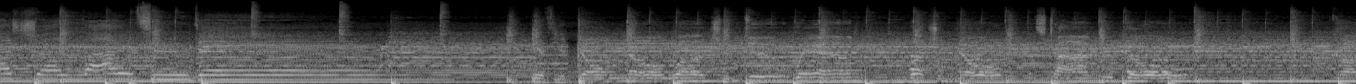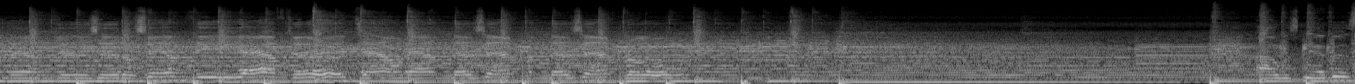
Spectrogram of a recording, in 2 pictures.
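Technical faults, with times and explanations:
Throughout: DECT cordless phone buzz, a thin steady 100 Hz buzz with many harmonics, about 15 dB below the audio, from rectified 10 ms radio bursts.
18.81–19.79 s: stream segment repeated. The player queued the same stretch twice, so about 0.98 s of audio plays again after a small blip.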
